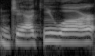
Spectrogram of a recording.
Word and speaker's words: Jaguar: sure about you say jaguar are there three syllables when you say that or is that a Kansas thing I grew up watching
